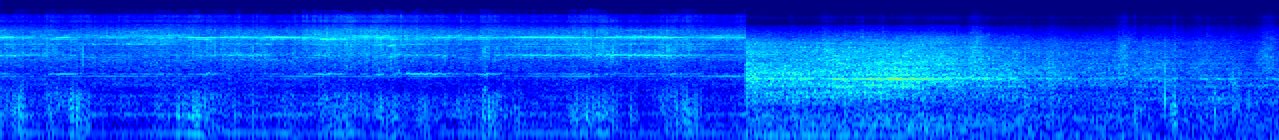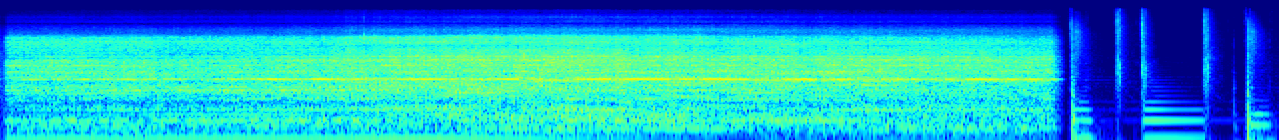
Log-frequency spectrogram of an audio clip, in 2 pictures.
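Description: Gas-powered string trimmer running steadily at high speed, heard in a string of clips with sudden cuts between them. The last ten seconds are much louder and cut off abruptly.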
